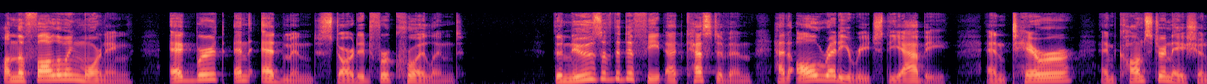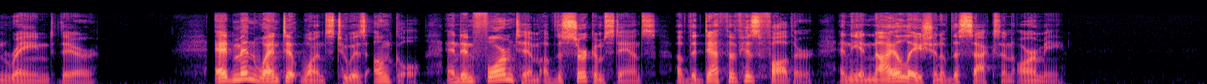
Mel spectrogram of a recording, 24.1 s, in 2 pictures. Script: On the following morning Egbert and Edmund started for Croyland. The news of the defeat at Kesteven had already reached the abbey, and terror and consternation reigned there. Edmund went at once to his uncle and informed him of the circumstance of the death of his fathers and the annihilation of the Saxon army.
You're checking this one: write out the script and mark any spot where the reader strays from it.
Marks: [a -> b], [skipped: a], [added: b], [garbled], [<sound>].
On the following morning Egbert and Edmund started for Croyland. The news of the defeat at Kesteven had already reached the abbey, and terror and consternation reigned there. Edmund went at once to his uncle and informed him of the circumstance of the death of his [fathers -> father] and the annihilation of the Saxon army.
